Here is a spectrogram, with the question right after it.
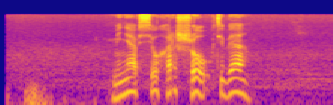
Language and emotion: Russian, positive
